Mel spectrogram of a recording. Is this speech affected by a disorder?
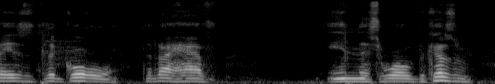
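Yes: traumatic brain injury.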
